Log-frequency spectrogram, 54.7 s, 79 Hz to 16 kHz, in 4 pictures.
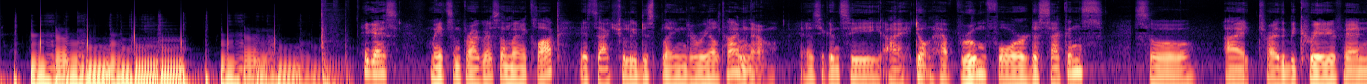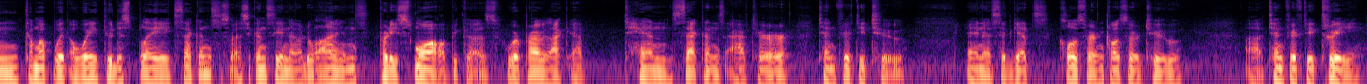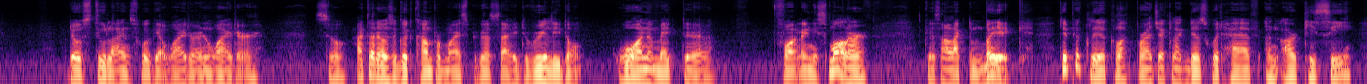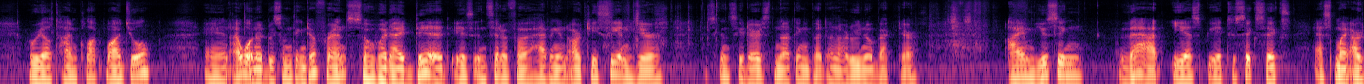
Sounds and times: Speech: 3.6 - 27.4, 28.0 - 54.6.

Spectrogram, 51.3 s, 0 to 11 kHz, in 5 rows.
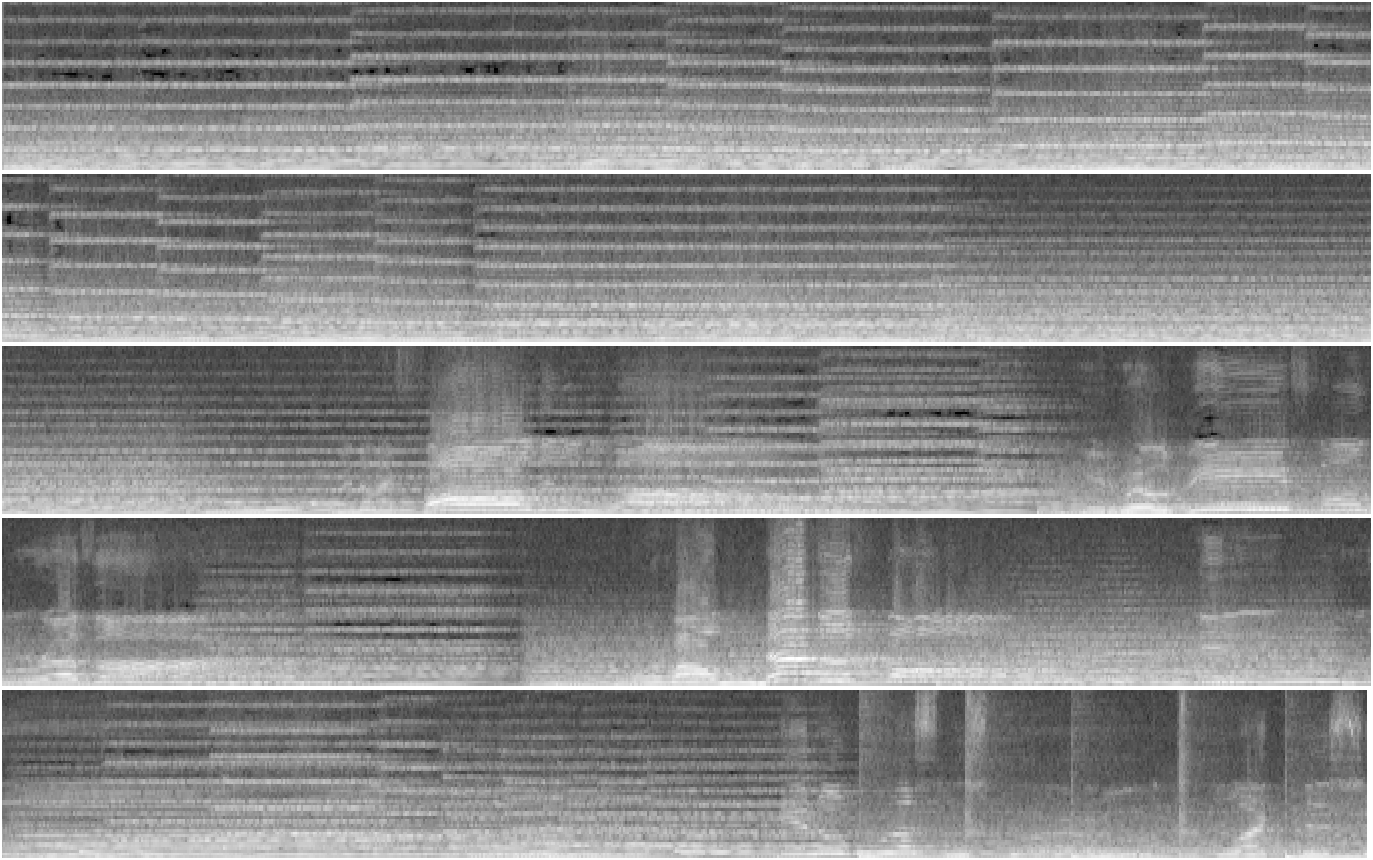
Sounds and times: Music: 0.0 - 51.3
Female singing: 23.0 - 27.0, 28.6 - 33.2, 35.5 - 38.8, 39.8 - 42.5, 46.9 - 51.3.

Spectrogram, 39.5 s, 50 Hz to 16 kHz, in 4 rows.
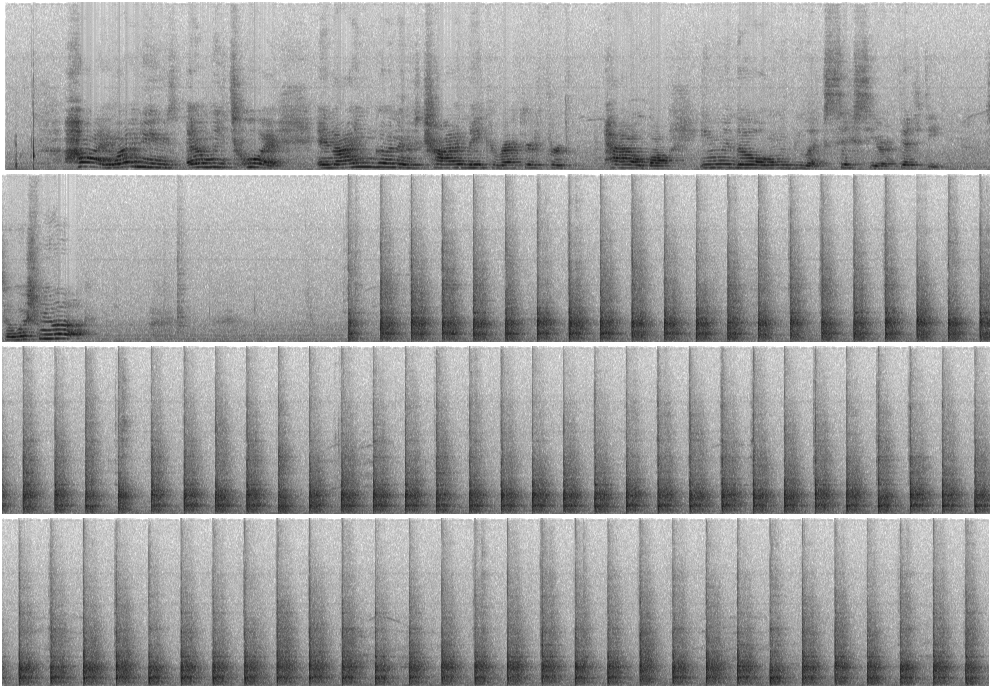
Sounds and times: Inside, small room: 0.0 - 39.5
Child speech, kid speaking: 0.6 - 10.8.

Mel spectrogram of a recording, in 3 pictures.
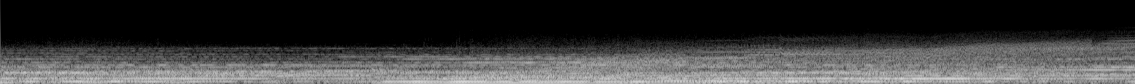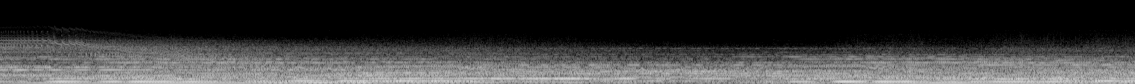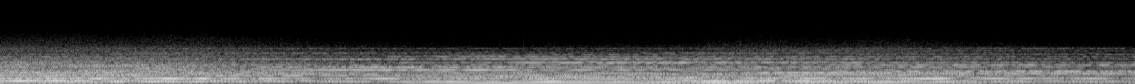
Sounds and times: Ambient music: 0.0 - 34.0
Scary music: 0.0 - 34.0.

